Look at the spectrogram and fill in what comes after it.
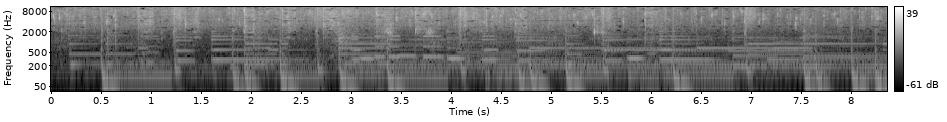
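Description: Minced garlic and sliced red onion sizzling in hot oil in a steel wok, with a metal ladle scraping and knocking against the pan again and again as they are stirred.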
